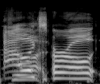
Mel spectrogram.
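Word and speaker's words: Alix Earle: Alex Earl is the Gen Z Alex Cooper. I think you said that. That's how you say it.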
